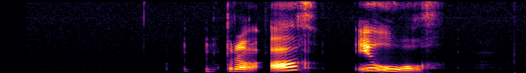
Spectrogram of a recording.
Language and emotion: Russian, sad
